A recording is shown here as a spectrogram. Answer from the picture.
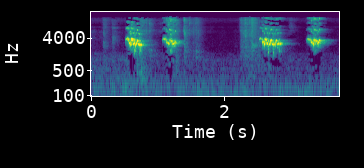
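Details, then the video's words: Pet budgerigars in a home room; four loud buzzy squawking chirps in two pairs, each brief and harsh, with quiet room hum between. "Webcam Live stream to make your budgies start singing"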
